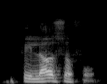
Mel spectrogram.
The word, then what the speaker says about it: filósofo: Tienen la mayor intensidad en la antepenúltima sílaba y siempre llevan tilde. Por ejemplo, tenemos amábamos, exámenes, filósofo.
